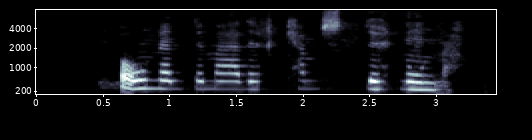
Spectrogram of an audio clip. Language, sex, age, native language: Icelandic, female, 9, Icelandic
